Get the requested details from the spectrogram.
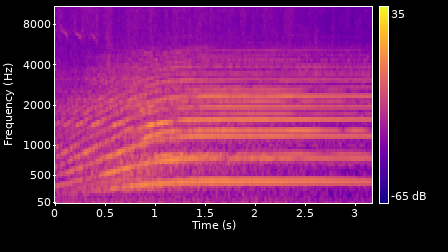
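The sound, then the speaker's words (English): A loud air raid siren in Kyiv, Ukraine, in 2022, signalling the full-scale invasion, winds up in pitch and settles into a steady, sustained wail, with a low background rumble and no voices. “Air raid sirens in Kyiv, signalling that the full-scale invasion of a European country in the year 2022 was well underway.”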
